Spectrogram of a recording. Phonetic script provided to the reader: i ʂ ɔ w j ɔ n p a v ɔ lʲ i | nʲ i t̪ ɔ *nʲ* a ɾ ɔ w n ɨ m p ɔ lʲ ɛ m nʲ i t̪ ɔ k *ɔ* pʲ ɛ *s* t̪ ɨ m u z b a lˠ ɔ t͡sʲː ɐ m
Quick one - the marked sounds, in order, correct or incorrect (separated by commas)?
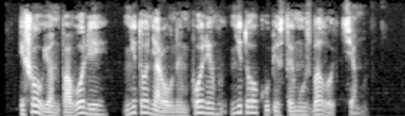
correct, incorrect, correct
